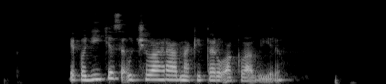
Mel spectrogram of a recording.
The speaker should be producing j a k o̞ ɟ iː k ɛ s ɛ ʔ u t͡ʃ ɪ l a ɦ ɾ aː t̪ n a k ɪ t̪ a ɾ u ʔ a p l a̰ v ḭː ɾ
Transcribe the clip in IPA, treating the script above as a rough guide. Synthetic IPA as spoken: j a k o̞ ɟ iː c ɛ s ɛ ʔ u t͡ʃ ɪ l a ɦ ɾ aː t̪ n a k ɪ t̪ a ɾ u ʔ a k l a̰ v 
